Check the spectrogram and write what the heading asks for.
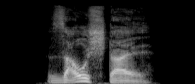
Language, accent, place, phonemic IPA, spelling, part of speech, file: German, Germany, Berlin, /ˈzaʊ̯ˌʃtal/, Saustall, noun, De-Saustall.ogg
- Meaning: 1. pigsty (shelter where pigs are kept) 2. pigsty (dirty or very untidy place)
